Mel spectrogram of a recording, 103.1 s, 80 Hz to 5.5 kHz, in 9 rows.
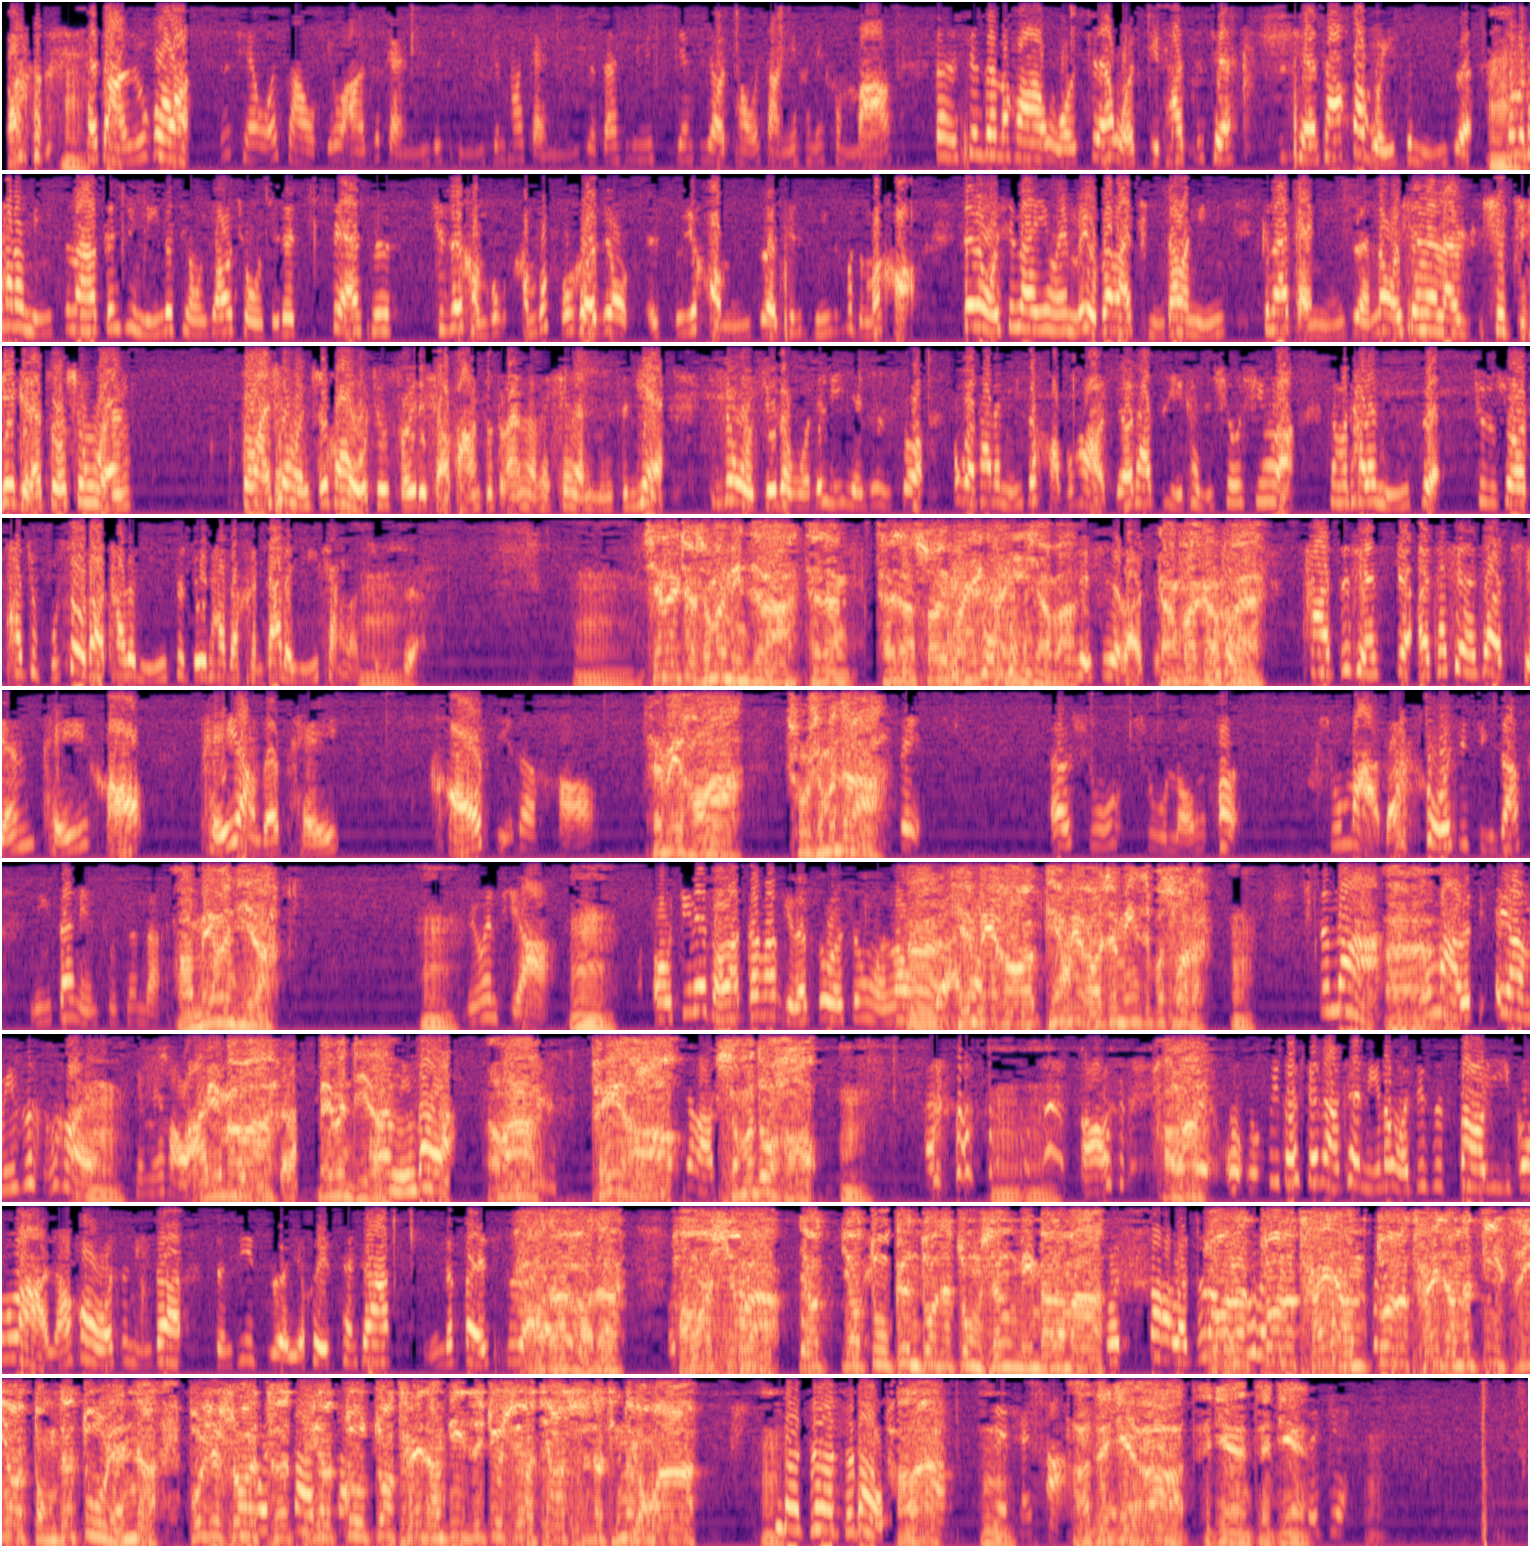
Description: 目录：2012年03月_剪辑电台节目录音集锦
